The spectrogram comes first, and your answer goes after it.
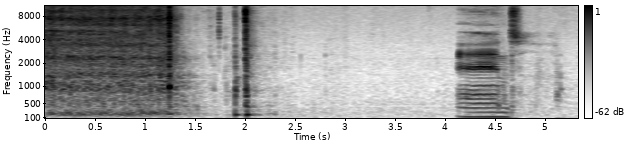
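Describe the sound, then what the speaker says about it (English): A food processor blends spinach muffin ingredients in a loud, steady whir for just over a second and then cuts out. A short, tonal motor whine follows later, with no talking. "ingredients into the food processor and blend"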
